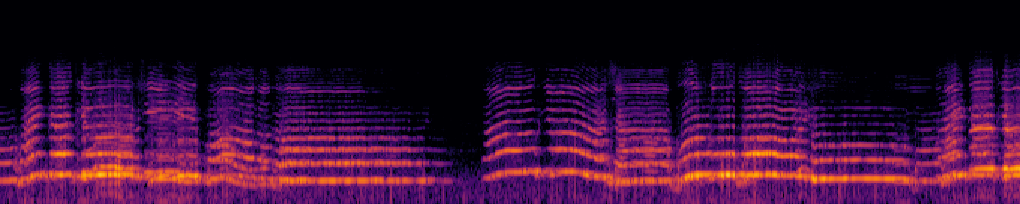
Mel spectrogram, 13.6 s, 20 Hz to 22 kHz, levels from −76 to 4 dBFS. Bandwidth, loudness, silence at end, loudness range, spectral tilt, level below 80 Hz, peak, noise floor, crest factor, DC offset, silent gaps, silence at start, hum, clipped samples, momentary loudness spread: 7.6 kHz; -20 LUFS; 0 s; 8 LU; -4.5 dB/octave; -56 dBFS; -2 dBFS; -49 dBFS; 18 dB; under 0.1%; none; 0 s; none; under 0.1%; 12 LU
